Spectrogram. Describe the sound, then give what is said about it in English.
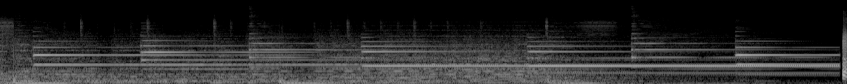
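An elaborate chiming doorbell, rung by visitors standing outside the door, plays a long melodic sequence of ringing bell tones, each strike sustaining and overlapping the next, fairly loud with no talking over it. “God, even her doorbell is crazy.”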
